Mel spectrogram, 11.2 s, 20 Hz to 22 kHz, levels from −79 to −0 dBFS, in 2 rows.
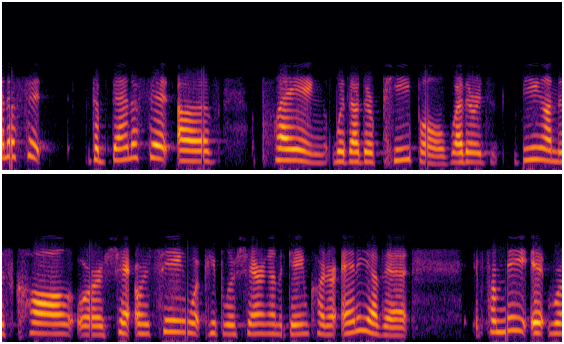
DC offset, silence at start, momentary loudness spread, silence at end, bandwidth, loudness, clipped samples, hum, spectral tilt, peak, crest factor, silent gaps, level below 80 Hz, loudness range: under 0.1%; 0 s; 10 LU; 0 s; 5 kHz; -20 LUFS; under 0.1%; none; -1.5 dB/octave; -4 dBFS; 16 dB; none; -56 dBFS; 3 LU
